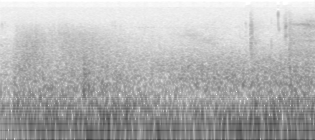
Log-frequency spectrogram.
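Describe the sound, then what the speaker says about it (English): Cannons bombard city walls during a siege in Empire: Total War (Darthmod), a dense, steady roar of distant artillery blasts and rumbling explosions with no clear gaps. "we're going to have our cannons set to attack the wall there."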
